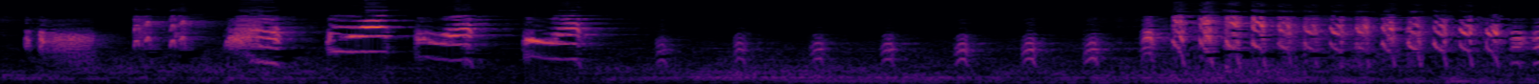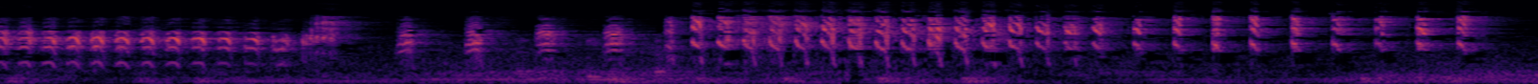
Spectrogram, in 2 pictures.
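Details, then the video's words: Long-tailed shrike in full song filled with bar-winged prinia mimicry: squeaky varied notes giving way to long runs of rapid, evenly repeated ticking chips and buzzy trilled passages, in a quiet setting. "Cendet Gacor isian CIBLEK"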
